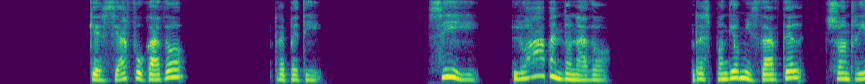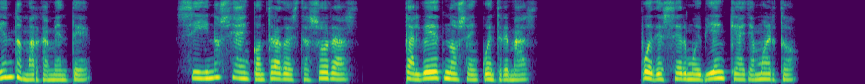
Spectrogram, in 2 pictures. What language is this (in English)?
Spanish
